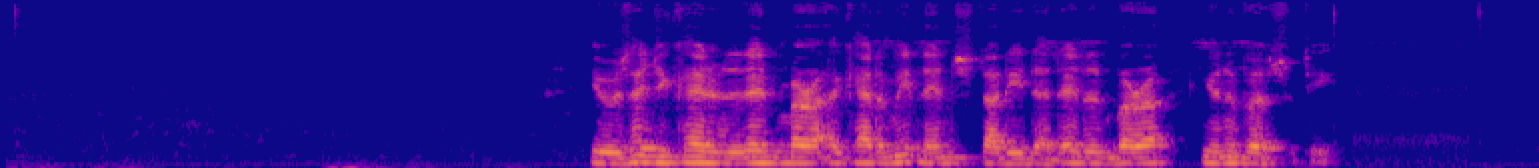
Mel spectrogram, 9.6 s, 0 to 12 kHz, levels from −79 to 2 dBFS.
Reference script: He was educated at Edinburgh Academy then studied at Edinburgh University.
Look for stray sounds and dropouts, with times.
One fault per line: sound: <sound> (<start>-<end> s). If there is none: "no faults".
no faults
